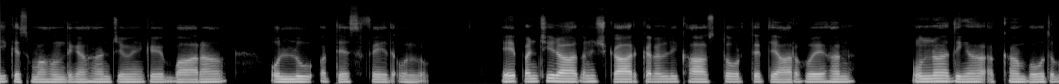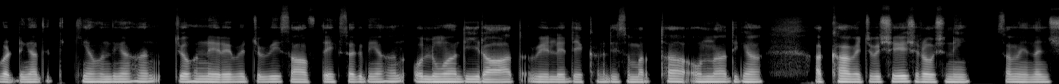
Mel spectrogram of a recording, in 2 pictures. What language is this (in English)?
Western Panjabi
